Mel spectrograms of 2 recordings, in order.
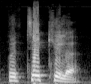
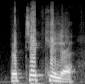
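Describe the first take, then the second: Both takes have the same delivery.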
